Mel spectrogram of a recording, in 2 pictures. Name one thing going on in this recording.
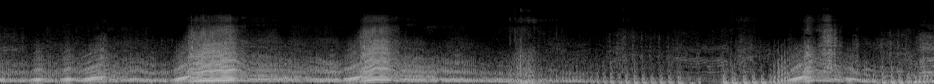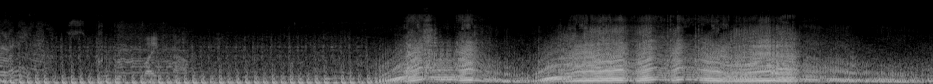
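A dirt bike engine revs up and down loudly.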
